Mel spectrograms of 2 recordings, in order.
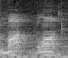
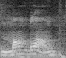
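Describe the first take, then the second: First: The final T and C sounds are pronounced. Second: The final T and C sounds are silent. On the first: The speaker calls it wrong. "I actually just mispronounced that" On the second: The speaker calls it right. "the T in the Mont and the C in the Blanc, they are silent"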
